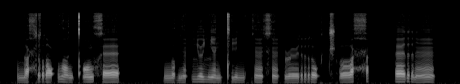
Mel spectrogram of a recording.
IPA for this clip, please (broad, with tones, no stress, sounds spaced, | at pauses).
n ɤ˩ ħ r ɔ˩˥ ʔ ðˤ ɛ̃˩˧˩ ɡ kʼ ɔ̃˧˥ u̯ x ɛ˩˧˩ | ŋ ɤ˩ ɡ ɛ̃˨˩˦ ʔ ʎ ø˦˨ ʎ ɛ̃˨˩˦ ɡ tʼ i˨˩˦ n k ɛ̃˩˥ x ɛ̃˩ ʔ ɭ ø˨˩˦ r o˦˨ ʔ t͡ʃʼ ɤ˧˥ ħ | ɛ˧˥ r ɛ̃˩˧˩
